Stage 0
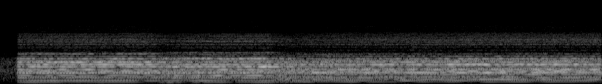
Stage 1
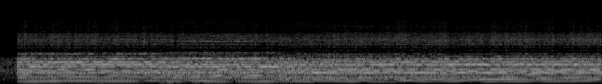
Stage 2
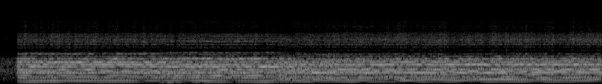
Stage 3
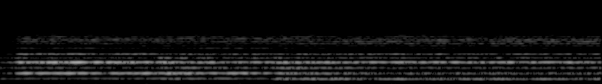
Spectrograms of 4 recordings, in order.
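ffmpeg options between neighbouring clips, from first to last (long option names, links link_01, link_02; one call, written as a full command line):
ffmpeg -i in.wav -filter_complex "[0:a]highshelf=frequency=3100:gain=11,acrossover=split=350[link_01][link_02];[link_02]alimiter=level_in=2.5dB:limit=-24dB:level=0:latency=1:release=20,volume=-2.5dB[link_03];[link_01][link_03]amix=inputs=2:normalize=0" out.wav
ffmpeg -i in.wav -af anull out.wav
ffmpeg -i in.wav -af "aresample=8000,aresample=44100,afftfilt=real='re*3.46*eq(mod(b,12),0)':imag='im*3.46*eq(mod(b,12),0)':win_size=2048:overlap=0.75" out.wav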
